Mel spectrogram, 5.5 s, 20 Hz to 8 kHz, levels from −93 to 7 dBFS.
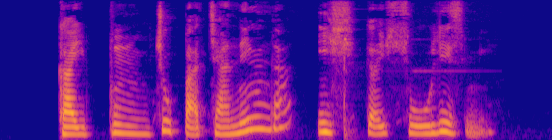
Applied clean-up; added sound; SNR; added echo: neural mask model DeepFilterNet 3.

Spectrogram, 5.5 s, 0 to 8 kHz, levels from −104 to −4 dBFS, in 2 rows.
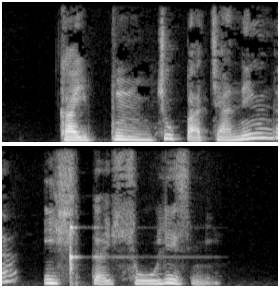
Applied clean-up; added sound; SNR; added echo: neural mask model RNNoise.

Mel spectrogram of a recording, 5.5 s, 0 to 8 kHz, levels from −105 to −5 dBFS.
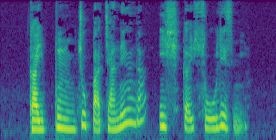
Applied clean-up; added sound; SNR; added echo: none; none; none; none.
